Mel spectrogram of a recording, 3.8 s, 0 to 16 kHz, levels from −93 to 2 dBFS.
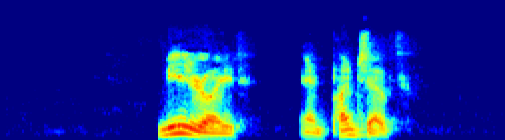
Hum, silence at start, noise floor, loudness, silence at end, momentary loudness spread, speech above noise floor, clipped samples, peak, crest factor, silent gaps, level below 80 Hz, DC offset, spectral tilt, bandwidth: none; 1.2 s; -85 dBFS; -18 LUFS; 0.9 s; 16 LU; 68 dB; under 0.1%; -2 dBFS; 18 dB; none; -68 dBFS; under 0.1%; -7 dB/octave; 6.8 kHz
